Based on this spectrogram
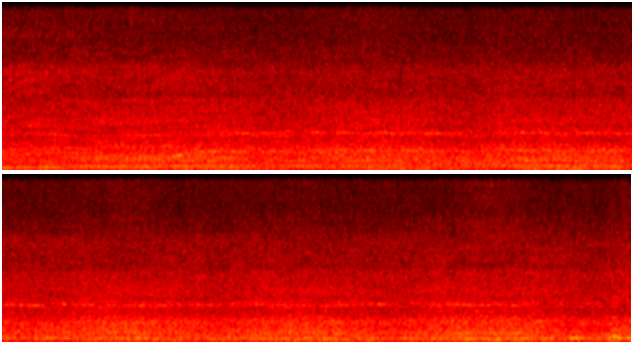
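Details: Shark Powered Lift-Away vacuum with the old, bad motor unit: steady loud rushing whine with a harsh hissy edge and no change in speed; faulty, worn vacuum motor noise.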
